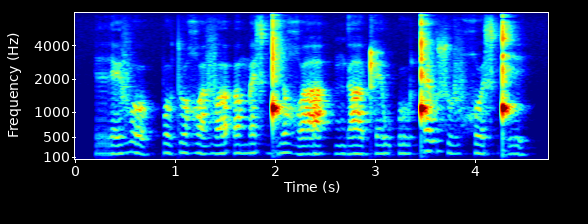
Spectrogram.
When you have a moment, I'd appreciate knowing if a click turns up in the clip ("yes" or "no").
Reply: yes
